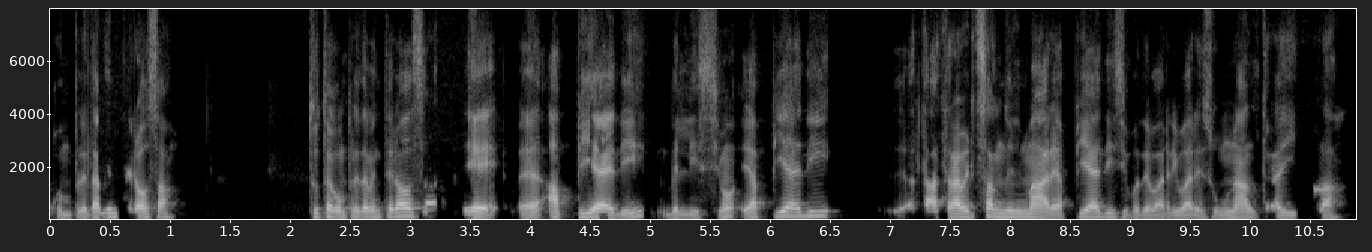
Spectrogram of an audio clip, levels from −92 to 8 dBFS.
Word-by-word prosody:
completamente 115 +8 -3
rosa. 125 +1 +1 1.1
Tutta 140 0 +1
completamente 120 +2 -1
rosa 155 - +3 0.2
e, 470 0 +4
ehm, 110 0 +1
a 130 - +3
piedi, 130 0 +3
bellissimo, 110 0 -5
e - - 0
a 130 - +2
piedi, 165 +1 -1
ehm, 360 - -19
attr - - -2
attraversando 125 +3 +2
il 120 -1 0
mare 120 -2 +4
a 110 - +1
piedi 130 0 0
si 115 -3 -8
poteva 105 -1 -4
arrivare 105 0 -3
su 100 - -10
un'altra 110 -1 -3
isola 100 +2 -5
125 Hz, 145 wpm, -27 LUFS, 110-140 Hz, 1.1 s, e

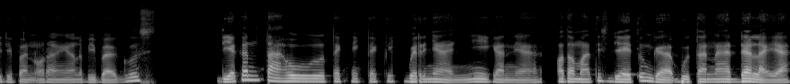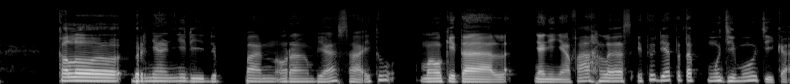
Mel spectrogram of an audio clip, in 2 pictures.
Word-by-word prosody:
depan 115 -3 -8
orang 110 -1 -7
yang 110 +1 -8
lebih 115 -1 -7
bagus, 105 - -6 0.6
dia 130 0 +1
kan 205 +7 -1
tahu 140 -8 +1
teknik-teknik 130 0 -8
bernyanyi 125 -2 -2
kan 110 -4 -5
ya, 100 0 -6 0.3
otomatis 130 +2 -2
dia 130 -3 +1
itu 115 +8 0
nggak 120 -11 0
buta 120 +1 -1
nada 120 +2 +1
lah 110 -4 +2
ya. 105 +1 -1 0.6
Kalo 170 +1 +7 0.6
bernyanyi 155 -1 +1
di 140 - +1
depan 135 0 -5
orang 130 -1 -3
biasa, 130 -3 -2
itu 205 +10 -4 0.3
mau 140 0 +4
kita 125 -4 +5
la 115 +1 -3 0.3
nyanyinya 120 -3 0
fales, 150 -1 0
itu 190 +8 -3
dia 190 -2 0
tetep 195 -3 -2 0.2
muji-muji, 165 - -1
Kak. - - -7
130 Hz, 140 wpm, -23 LUFS, 115-150 Hz, 0.6 s, Kalo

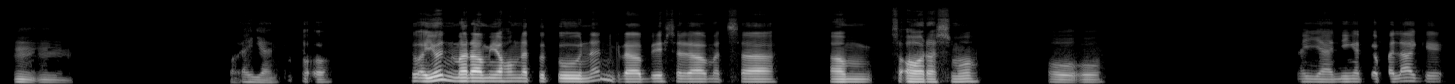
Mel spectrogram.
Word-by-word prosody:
Mm. 105 -4 -9 1.6
Oh, - - -21
ayan 105 -3 -10
totoo. 115 0 -12 0.8
So 155 - -1
ayun, 180 +7 +6
marami 155 -1 +7
akong 150 0 -1
natutunan. 145 - 0
Grabe! 130 +1 0
salamat 130 -1 -1
sa, 125 -1 0 0.5
um, 120 -1 -1 0.2
sa - - -8
oras 125 -1 +3
mo. 130 +1 -2 0.7
Oo. 110 -1 -6 2.0
Ayan, 125 -2 -8
ingat 130 -1 -7
ka - - -7
palagi! 140 -1 -7
130 Hz, 85 wpm, -21 LUFS, 120-140 Hz, 2.0 s, marami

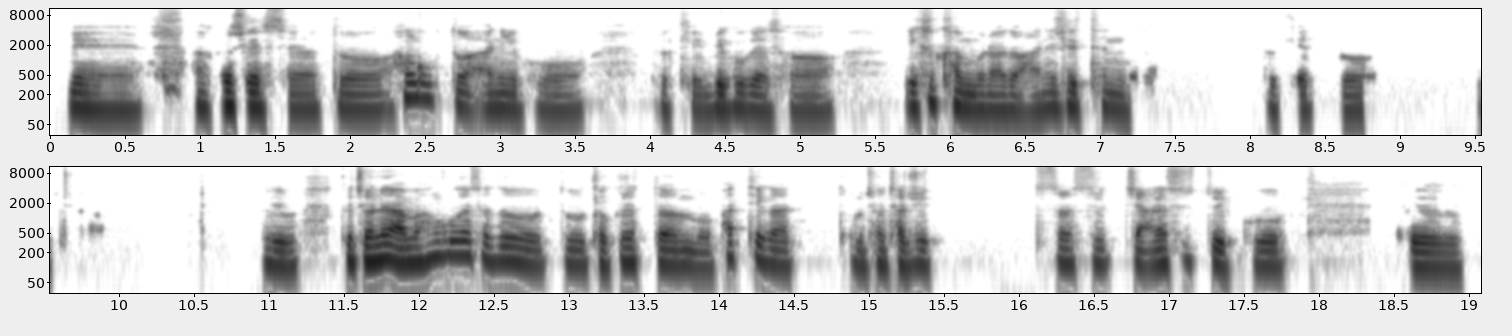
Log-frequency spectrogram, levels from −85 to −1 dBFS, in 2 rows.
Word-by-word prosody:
예. 100 -2 +1 0.3
아 115 - 0
그러시겠어요. 105 -4 +2
또 105 -1 -1
한국도 165 -9 +1
아니고 100 -2 -3 0.4
이렇게 100 -1 -7
미국에서 95 -2 -1 0.4
익숙한 120 0 +2
문화도 100 -2 +1
아니실 105 +4 -1
텐데. 105 -5 -4 0.8
그렇게 100 0 -4 0.2
또 95 0 -1 0.7
그쵸. - - -21 1.2
그리고 110 -3 +1 0.3
그전에 135 +2 +6
아마 130 -1 +8
한국에서도 145 -8 +2
또 115 -2 -2
겪으셨던 120 0 +1
뭐 100 -2 -2
파티가 135 -8 0 0.4
엄청 110 0 -2
자주 110 +1 +1 0.7
있었을지 120 0 -4
않았을 120 +5 -1
수도 130 -3 -1
있고 110 0 -1 0.8
그 100 -2 +3
110 Hz, 240 characters per minute, -25 LUFS, 100-125 Hz, 1.2 s, 아마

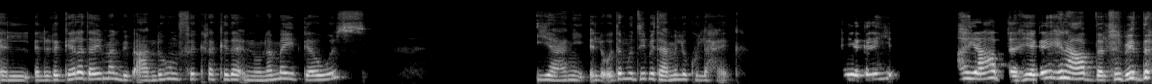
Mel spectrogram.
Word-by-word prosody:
ال 195 -1 -5
الرجالة 215 +7 +1
دايمًا 260 +1 +1
بيبقى 205 -5 -4
عندهم 230 +7 -5
فكرة 245 0 -5
كده 230 -1 -1
إنه 195 -1 -6
لمّا 230 +7 -2
يتجوّز 250 - -3 1.7
يعني 200 -4 -4
اللي 200 - -3
قدامه 260 +1 0
دي 260 +1 -7
بتعمل 220 -3 -1
له 235 - +1
كل 205 -2 -9
حاجة، - - -14 1.1
هي 465 - +4
جاي 465 -1 -1 0.6
هي 275 0 +5
عبدة 300 +4 +2
هي 230 +4 +5
جاية 295 +3 +4
هنا 300 - +6
عبدة 255 -6 +3
في 200 +4 -4
البيت 250 +3 +5
ده. 300 -1 +4
235 Hz, 150 wpm, -17 LUFS, 205-265 Hz, 1.7 s, هنا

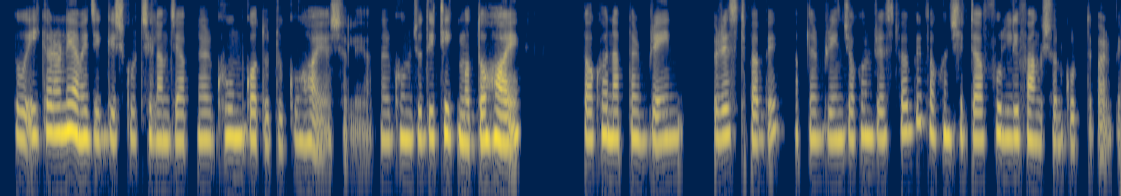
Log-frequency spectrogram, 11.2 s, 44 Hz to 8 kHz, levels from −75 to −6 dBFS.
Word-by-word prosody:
তো 225 - -2
এই 220 - -1
কারণেই 240 +1 +7
আমি 210 -1 +6
জিজ্ঞেস 205 -1 0
করছিলাম 200 -1 0
যে, 195 - 0
আপনার 205 +1 -3
ঘুম 220 -1 +3
কতটুকু 180 -2 -4
হয় 190 - -1
আসলে? 255 - -2
আপনার 200 -4 -7
ঘুম 210 -1 +2
যদি 210 +1 0
ঠিকমত 205 -5 +1 0.2
হয়, 190 0 +8 0.7
তখন 205 +2 +1
আপনার 210 0 -3
brain 200 0 +1 0.5
rest 225 +1 +1
পাবে। 195 +5 -2 0.3
আপনার 205 -2 -4
brain 205 -1 -1
যখন 210 +2 -2
rest 205 +1 -4
পাবে 240 +4 -1
তখন 225 -1 0
সেটা 215 -3 -2
fully 215 -2 0
function 190 -1 0
করতে 180 0 -9
পারবে। - - -7
210 Hz, 175 wpm, -21 LUFS, 200-220 Hz, 0.7 s, হয়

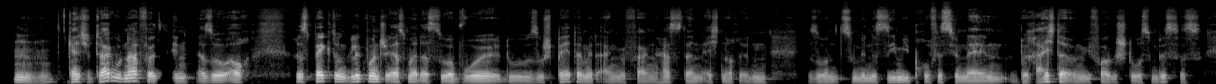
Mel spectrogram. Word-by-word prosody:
Mhm, 100 -1 -2
kann 120 0 +5
ich 120 - 0
total 135 +9 +5
gut 155 -4 +2
nachvollziehen. 145 -10 +2
Also, 105 +1 +2
auch 105 0 +1 0.5
Respekt 115 +5 +5
und 115 -3 +5
Glückwunsch 135 -4 +5
erst 105 -1 +2
mal, - - +3
dass 95 - 0
du 100 - +2
obwohl 100 -1 +2
du 95 -1 -5
so 100 +4 -7
spät 115 +4 -2
damit 85 -2 -1
angefangen 90 +1 -8
hast, 95 -1 -4
dann 90 -2 -5
echt - - -8
noch - - -9
in 85 +2 -8 0.4
so 85 0 -6
'n 85 0 -6
zumindest 90 0 -3
semiprofessionellen 90 -4 -2
Bereich - - 0
da - - +4
irgendwie 85 0 -6
vorgestoßen 80 0 -4
bist. - - -5
Das - - -6
95 Hz, 180 wpm, -23 LUFS, 90-110 Hz, 0.5 s, kann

